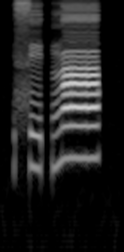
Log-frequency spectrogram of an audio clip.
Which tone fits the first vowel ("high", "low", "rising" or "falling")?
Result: low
